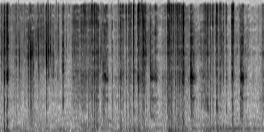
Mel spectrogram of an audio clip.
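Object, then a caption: Bar of soap scraped with a knife blade. A solid green bar of soap, held in the hand, has its face scraped repeatedly with a knife blade, shaving off crumbly bits. The result is a rapid series of dry, bright, crisp scraping and crackling strokes with very little low end.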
